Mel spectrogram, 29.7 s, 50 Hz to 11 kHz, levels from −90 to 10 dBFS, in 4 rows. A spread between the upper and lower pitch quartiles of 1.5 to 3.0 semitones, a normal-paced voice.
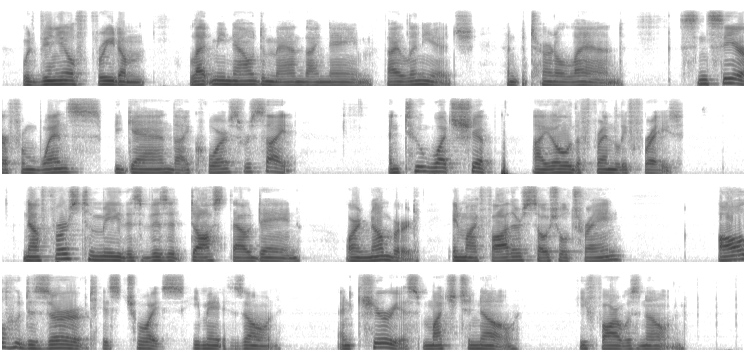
No: narrow, 2.6 semitones; slow, 130 wpm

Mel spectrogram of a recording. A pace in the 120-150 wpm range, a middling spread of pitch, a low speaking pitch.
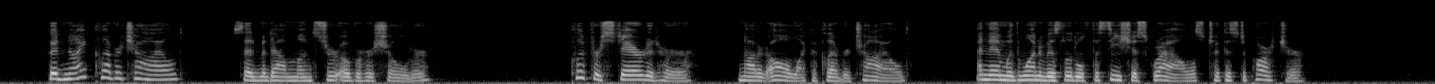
No: slow, 135 wpm; average, 4.2 semitones; medium, 185 Hz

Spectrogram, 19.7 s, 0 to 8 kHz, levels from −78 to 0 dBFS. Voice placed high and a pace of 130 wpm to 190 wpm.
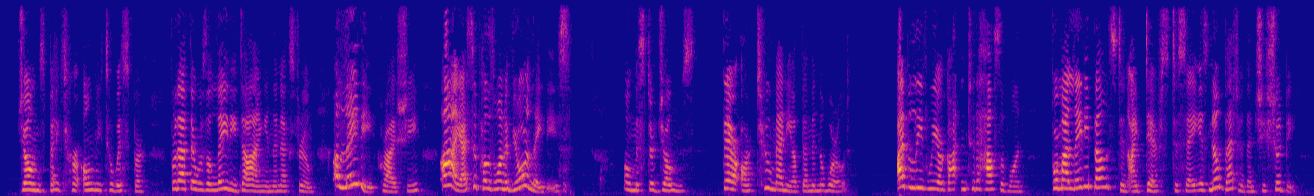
No: very high, 260 Hz; average, 200 wpm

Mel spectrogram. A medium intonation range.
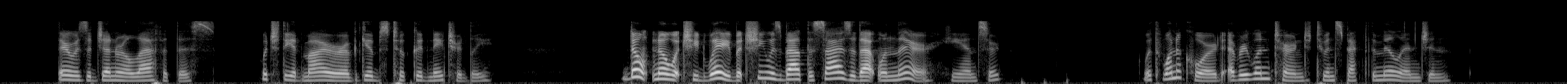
Yes: average, 4.2 semitones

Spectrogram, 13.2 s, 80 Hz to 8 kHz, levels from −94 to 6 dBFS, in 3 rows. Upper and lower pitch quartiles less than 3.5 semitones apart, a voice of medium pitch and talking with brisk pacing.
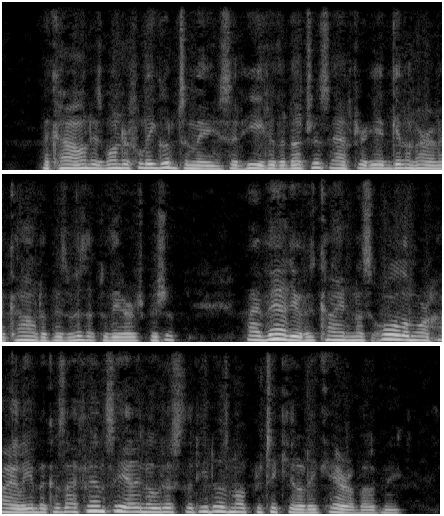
Yes: average, 2.7 semitones; medium, 170 Hz; fast, 225 wpm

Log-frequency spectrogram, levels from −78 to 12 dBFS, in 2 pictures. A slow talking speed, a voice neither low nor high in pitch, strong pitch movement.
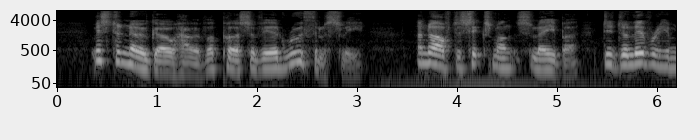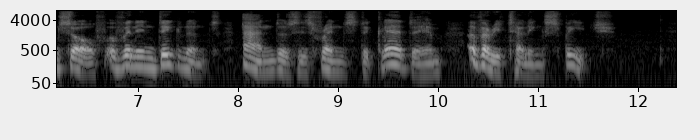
Yes: slow, 130 wpm; medium, 160 Hz; wide, 6.7 semitones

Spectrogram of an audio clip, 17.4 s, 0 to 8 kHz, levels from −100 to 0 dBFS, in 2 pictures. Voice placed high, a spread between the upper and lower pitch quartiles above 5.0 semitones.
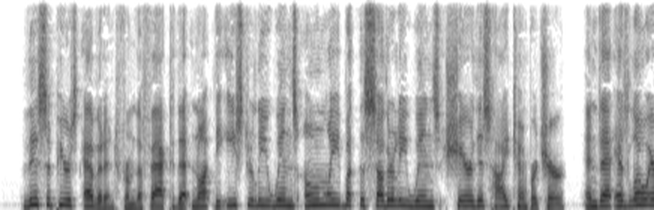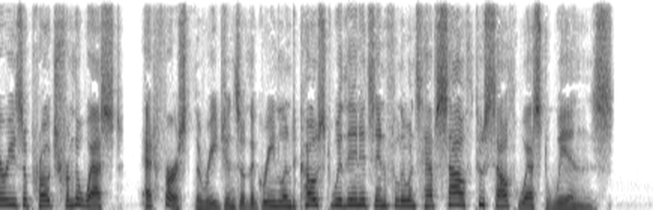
No: high, 200 Hz; average, 4.2 semitones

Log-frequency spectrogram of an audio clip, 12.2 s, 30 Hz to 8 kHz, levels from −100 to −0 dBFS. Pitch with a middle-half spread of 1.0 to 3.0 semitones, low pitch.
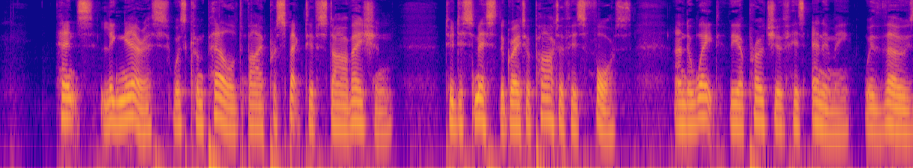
Yes: average, 2.7 semitones; low, 125 Hz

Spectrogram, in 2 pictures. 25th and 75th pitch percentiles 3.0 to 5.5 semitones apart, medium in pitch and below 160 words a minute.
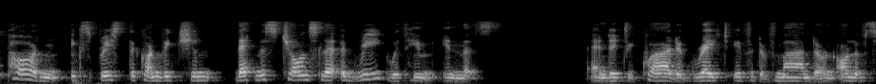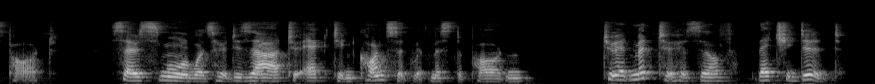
Yes: average, 4.1 semitones; medium, 175 Hz; average, 145 wpm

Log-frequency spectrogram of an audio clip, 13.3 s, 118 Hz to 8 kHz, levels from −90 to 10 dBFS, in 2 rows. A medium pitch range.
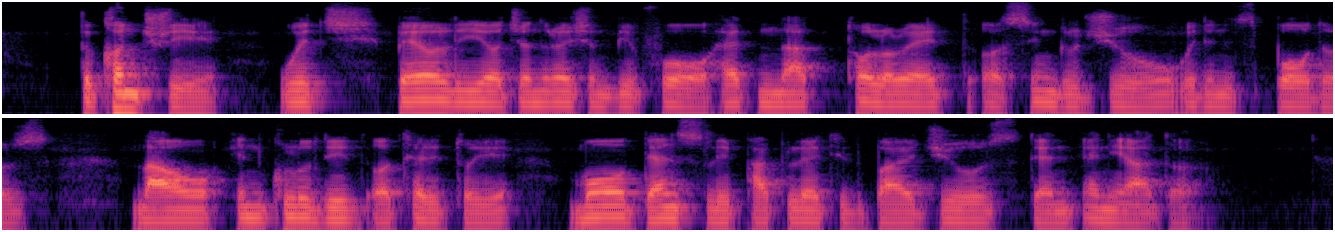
No: narrow, 2.2 semitones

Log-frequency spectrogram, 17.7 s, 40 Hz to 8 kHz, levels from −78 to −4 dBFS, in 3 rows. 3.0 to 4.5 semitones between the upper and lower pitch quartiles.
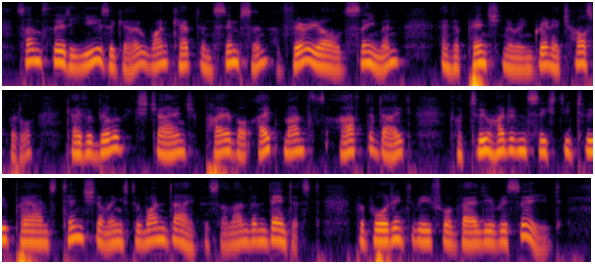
Yes: average, 3.7 semitones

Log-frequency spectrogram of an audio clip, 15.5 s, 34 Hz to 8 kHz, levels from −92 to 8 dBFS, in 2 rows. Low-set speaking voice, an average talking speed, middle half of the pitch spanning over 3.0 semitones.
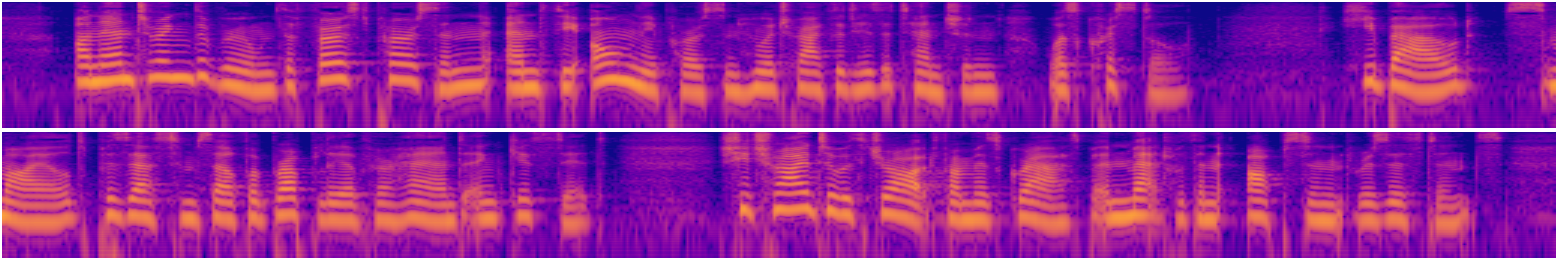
No: high, 195 Hz; average, 165 wpm; average, 3.8 semitones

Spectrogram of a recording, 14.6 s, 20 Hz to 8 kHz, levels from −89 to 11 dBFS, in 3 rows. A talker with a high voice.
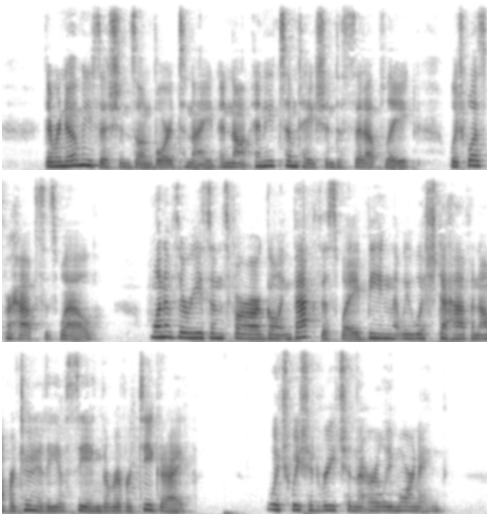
Yes: high, 195 Hz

